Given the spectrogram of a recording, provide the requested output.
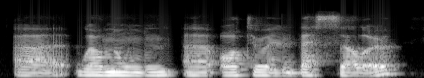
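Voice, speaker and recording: A woman's voice with a non-native accent. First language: not English. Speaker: holistic health practitioner and author. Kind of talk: interview. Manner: halting.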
